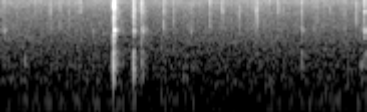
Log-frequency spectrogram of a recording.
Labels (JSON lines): {"label": "ambient", "recorder": "HydroMoth"}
